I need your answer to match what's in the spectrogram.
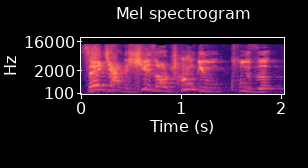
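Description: A man's voice: very high voice, expressive, moderate pace, pushed and bright. A man performing stage crosstalk, telling a comic story as a clueless country bumpkin. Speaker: lead comedian in a crosstalk duo.

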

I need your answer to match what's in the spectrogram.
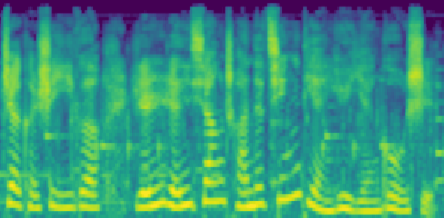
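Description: Expressive woman reading a children's story. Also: a little high, moderate pace, over music.

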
